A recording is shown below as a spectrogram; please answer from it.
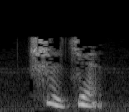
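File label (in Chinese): "试卷", Mandarin; chinese-flashcards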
